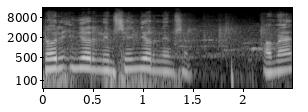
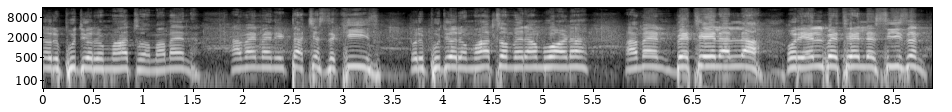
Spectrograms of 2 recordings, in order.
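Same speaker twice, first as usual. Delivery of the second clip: loud revival proclamation building in fervour; full-force preaching; 3 semitones higher, 12 dB louder than usual. Real, not acted. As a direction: shout the blessing over the whole church.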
